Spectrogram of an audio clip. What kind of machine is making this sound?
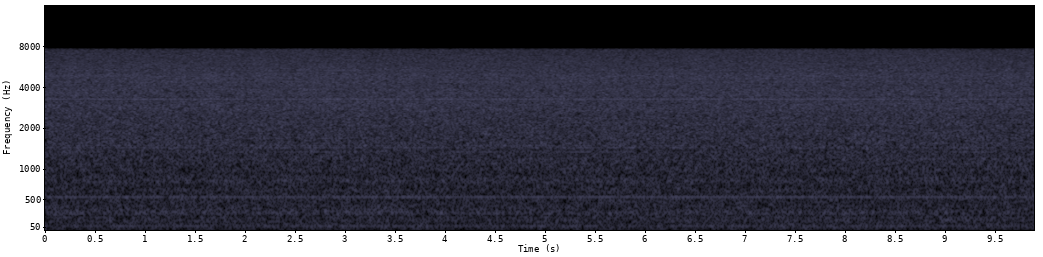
fan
